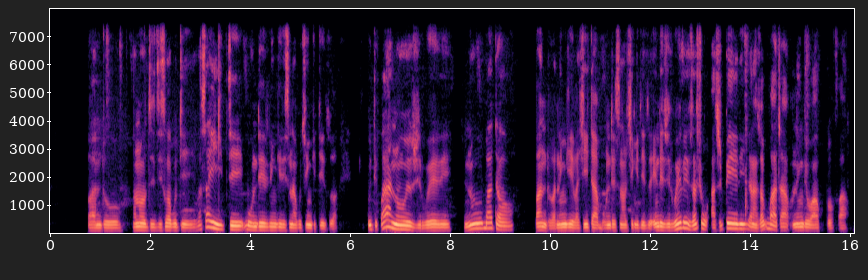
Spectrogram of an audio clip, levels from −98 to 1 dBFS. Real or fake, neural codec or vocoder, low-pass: real; none; 7.2 kHz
